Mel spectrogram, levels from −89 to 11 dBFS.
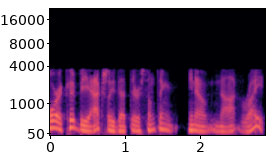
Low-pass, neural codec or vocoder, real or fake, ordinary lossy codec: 3.6 kHz; none; real; AAC, 32 kbps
